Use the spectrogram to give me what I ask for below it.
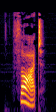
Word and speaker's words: thought: When the letters O-U-G-H are followed by the letter T, the O-U-G-H is usually pronounced as the A-W sound, aw. That's the sound in the word dog. So the words thought, brought, and fought all rhyme, and the A-W sound, aw, is the vowel sound for all of them. Let's move on to the word through. Through, T-H-R-O-U-G-H, is pronounced the same as through, T-H-R-E-W.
